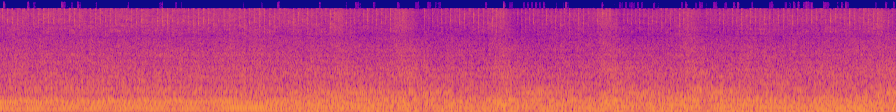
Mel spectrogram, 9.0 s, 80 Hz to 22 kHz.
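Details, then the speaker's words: 2000 Can-Am DS650 quad, single-cylinder 650cc, freshly rebuilt top end, restarted after brief oil leak: steady idle a touch fast, light cam chain ticking now quieter; idle high, owner suspects carburetor needs adjusting. "it is idling still a little bit high i feel like so i might work on that carburetor a little bit and see if we can get it to idle a little bit lower"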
